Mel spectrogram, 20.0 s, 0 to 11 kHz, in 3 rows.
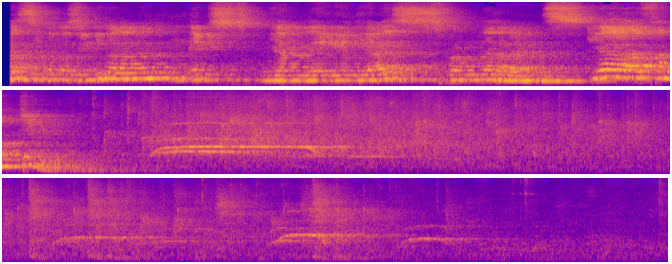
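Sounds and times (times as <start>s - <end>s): spectators applauding: 7.6s - 18.0s
high-pitched cheering calls: 8.2s - 10.7s, 16.0s - 18.2s.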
